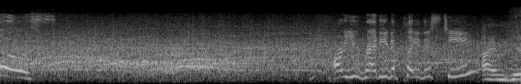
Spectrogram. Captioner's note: cheers and applause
